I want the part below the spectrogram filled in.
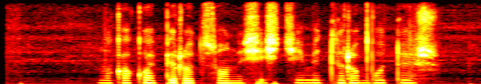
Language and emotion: Russian, neutral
